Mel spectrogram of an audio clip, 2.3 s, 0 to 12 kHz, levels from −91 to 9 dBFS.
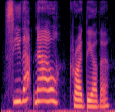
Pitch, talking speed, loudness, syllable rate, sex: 265 Hz, 155 wpm, -14 LUFS, 3.8 syllables/s, female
